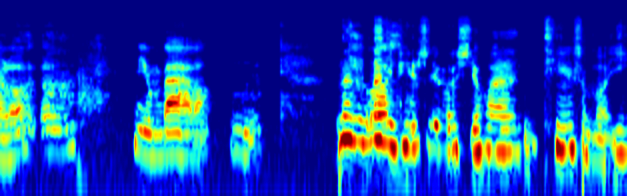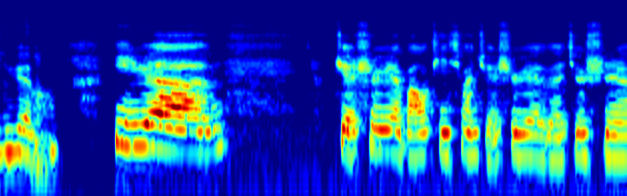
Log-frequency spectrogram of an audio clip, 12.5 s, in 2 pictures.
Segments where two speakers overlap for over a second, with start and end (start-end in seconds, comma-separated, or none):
none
